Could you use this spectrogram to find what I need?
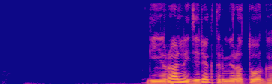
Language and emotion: Russian, neutral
